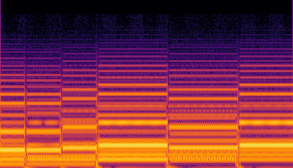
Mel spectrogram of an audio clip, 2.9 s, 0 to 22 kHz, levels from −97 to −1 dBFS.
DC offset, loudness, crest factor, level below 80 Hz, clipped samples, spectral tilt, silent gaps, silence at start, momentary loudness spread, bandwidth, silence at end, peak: 0.3%; -13 LUFS; 10 dB; -42 dBFS; under 0.1%; -8.5 dB/octave; none; 0 s; 5 LU; 5.8 kHz; 0 s; -2 dBFS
